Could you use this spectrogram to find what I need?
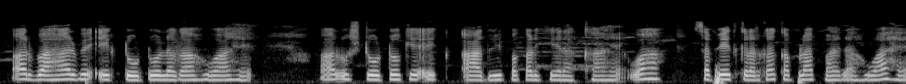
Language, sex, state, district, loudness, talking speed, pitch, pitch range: Hindi, female, Jharkhand, Deoghar, -18 LUFS, 180 wpm, 210 Hz, 205-225 Hz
